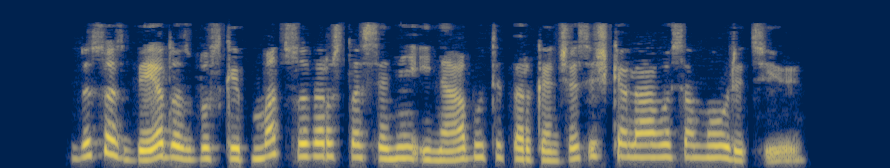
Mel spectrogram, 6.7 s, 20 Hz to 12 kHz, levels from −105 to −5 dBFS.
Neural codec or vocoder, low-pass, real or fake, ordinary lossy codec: codec, 16 kHz, 16 kbps, FreqCodec, larger model; 7.2 kHz; fake; AAC, 48 kbps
